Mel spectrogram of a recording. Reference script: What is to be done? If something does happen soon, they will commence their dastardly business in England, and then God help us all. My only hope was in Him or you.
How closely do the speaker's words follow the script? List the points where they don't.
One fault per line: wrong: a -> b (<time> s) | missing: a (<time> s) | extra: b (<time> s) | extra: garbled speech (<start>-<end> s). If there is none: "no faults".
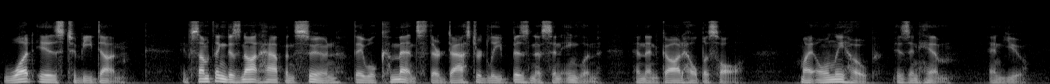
extra: not (2.4 s)
wrong: was -> is (8.9 s)
wrong: or -> and (9.9 s)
